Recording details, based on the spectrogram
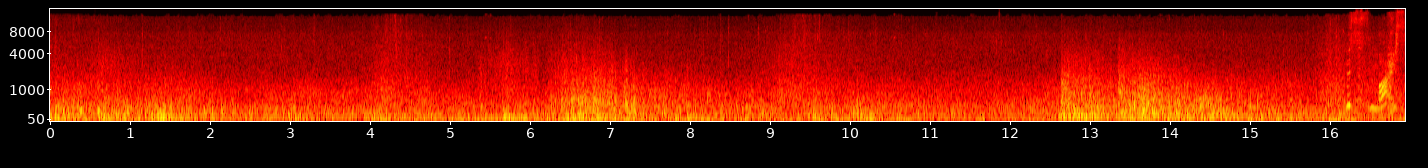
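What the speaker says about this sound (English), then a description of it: "This is my storm. I caused this." Thunder rumbles repeatedly in a rainstorm in the game Life is Strange, with heavy steady rain throughout and several deep, swelling thunder rolls.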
